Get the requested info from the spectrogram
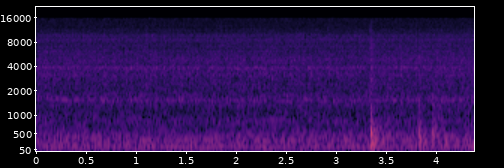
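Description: Steady rushing noise of a stovetop tea kettle heating up close to the boil. A sharp knock about three seconds in, and a smaller one just after it, as the glass cayenne pepper shaker is set down on the counter.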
